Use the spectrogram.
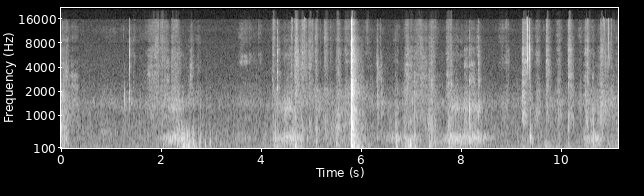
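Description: Scissors cut out paper pieces in short, quiet snips and rustles, spread irregularly with pauses between, plus one sharp click partway through; faint and close, with no talk.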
